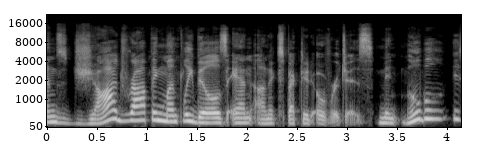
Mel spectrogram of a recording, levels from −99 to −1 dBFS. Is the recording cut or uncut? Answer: uncut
